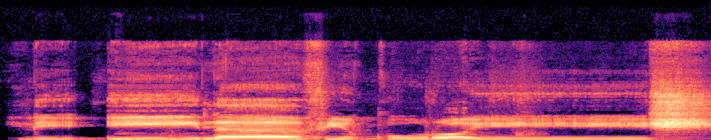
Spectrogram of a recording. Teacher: شین کی آواز میں یہ خاصیت ہے، شین کی صفات میں ہے کہ اس میں آواز پھیلتی ہے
